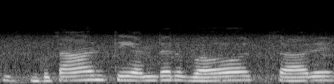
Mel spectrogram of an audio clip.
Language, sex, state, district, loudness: Hindi, male, Bihar, Patna, -13 LUFS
